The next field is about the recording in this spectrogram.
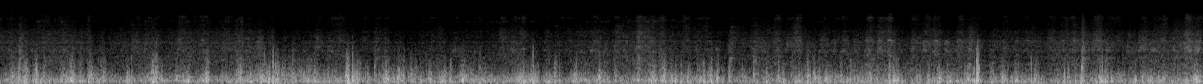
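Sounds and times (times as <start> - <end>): train carriages rumbling: 0.0 - 12.0
wheels and couplings knocking: 0.2 - 12.0.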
